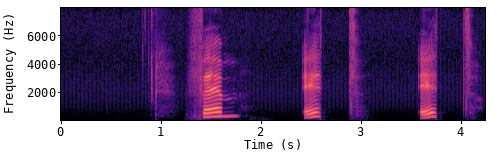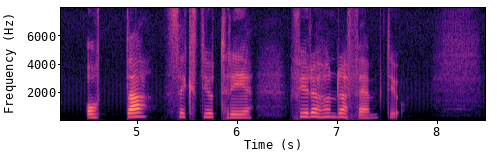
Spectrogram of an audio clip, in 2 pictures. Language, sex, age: Swedish, female, 37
